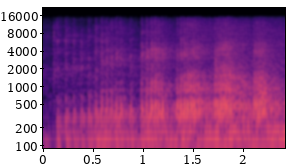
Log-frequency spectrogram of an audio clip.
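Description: Yamaha FZ150i single-cylinder engine, fitted with an aftermarket exhaust, running and being revved up on the throttle, growing louder from about half a second in.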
